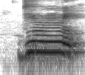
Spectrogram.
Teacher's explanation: jinni termasuk nun bertasydid, maka bacanya itu harus dengung. Lama dengungnya itu 2 harokat atau 1 alif.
